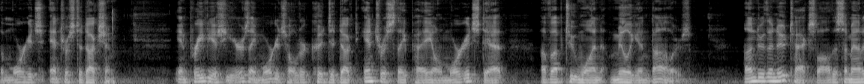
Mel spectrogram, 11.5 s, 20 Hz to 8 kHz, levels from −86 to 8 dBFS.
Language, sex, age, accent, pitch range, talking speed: English, male, 60-79, American, 90-120 Hz, 155 wpm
